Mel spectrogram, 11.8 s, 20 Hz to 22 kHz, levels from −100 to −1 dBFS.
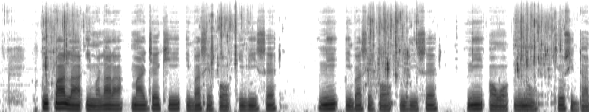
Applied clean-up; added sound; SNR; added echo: classical method spectral subtraction.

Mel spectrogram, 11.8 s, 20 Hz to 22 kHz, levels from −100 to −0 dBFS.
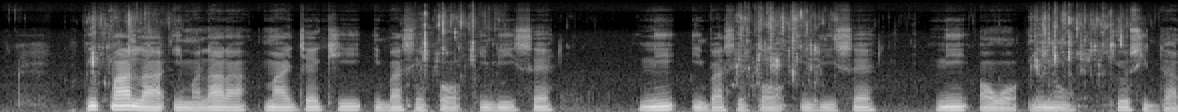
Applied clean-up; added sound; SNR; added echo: none; Liquid; 16 dB; none.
